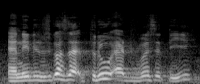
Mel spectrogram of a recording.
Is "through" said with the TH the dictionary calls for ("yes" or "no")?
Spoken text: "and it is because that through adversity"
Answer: no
